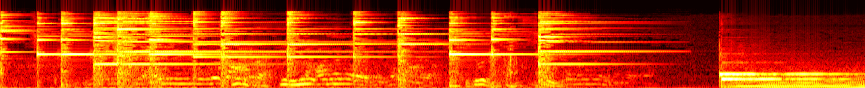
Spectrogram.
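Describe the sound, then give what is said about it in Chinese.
Yunluo, a Chinese cloud gong chime of small tuned gongs used in village Buddhist ritual music, is struck in a quick, uneven run of many bright, ringing metallic notes at varying pitches. The run then stops and a lower tone follows. “这叫云锣。”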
